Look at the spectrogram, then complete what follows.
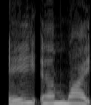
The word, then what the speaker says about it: Amy: e-m-m-y is emmy amy is a me makes the ae really long and clear it sounds exaggerated because you're not used to it pay attention to native speakers that's how we really say it ae me amy amy emmy is a different name rachel also contains an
